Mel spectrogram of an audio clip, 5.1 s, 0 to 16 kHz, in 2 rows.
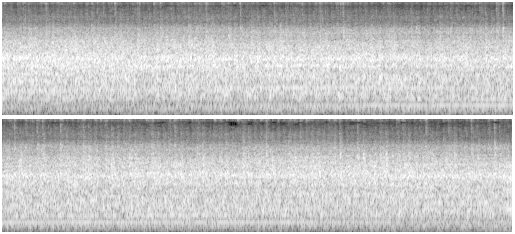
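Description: A DT-75 crawler tractor's engine runs steadily just after a cold start following winter, a loud, continuous idling rumble with a sustained drone and rattling knock, with no voices over it.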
